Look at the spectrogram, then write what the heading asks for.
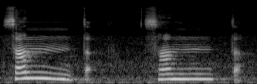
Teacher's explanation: ये होते हैं हमारे अनुस्वार वर्ण, जिसमें कि बिंदी की आवाज़ है वो नाक से थोड़ी सी झनझनाहट की तरह पैदा होती है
